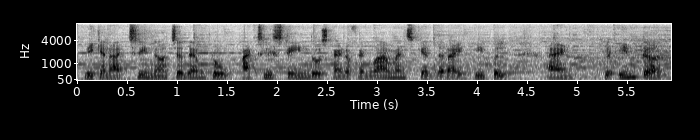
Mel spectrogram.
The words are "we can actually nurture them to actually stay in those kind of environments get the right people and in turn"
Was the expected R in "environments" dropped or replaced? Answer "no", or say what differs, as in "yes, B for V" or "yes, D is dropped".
yes, R is dropped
